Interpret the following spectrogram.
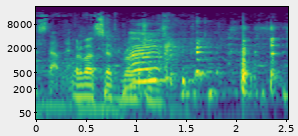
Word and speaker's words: Rogen: Rogen. Not Rogaine.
